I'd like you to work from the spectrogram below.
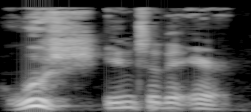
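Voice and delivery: usual speaking voice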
